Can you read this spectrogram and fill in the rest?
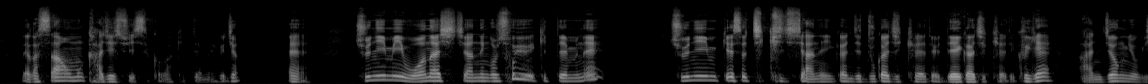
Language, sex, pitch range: Korean, male, 145-200 Hz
